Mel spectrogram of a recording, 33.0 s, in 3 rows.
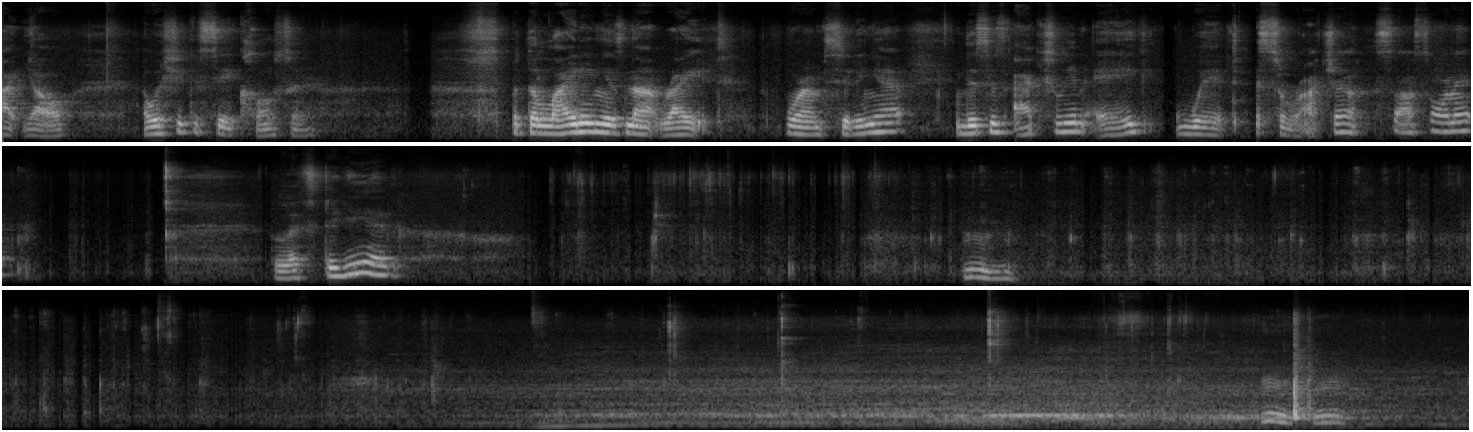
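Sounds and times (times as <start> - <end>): person chewing crunchy bread: 14.5 - 26.1
low hum through full mouth: 17.4 - 19.0, 24.2 - 33.0.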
